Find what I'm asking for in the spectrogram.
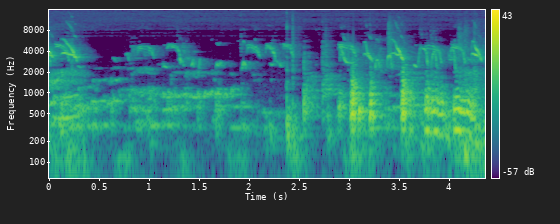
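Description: Young chickens, including a young rooster and baby pullets, cluck and peep in a busy overlapping chorus, close by, growing louder and more agitated toward the end.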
